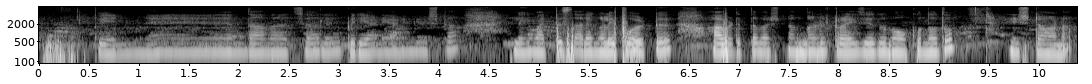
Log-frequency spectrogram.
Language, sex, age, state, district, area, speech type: Malayalam, female, 18-30, Kerala, Wayanad, rural, spontaneous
